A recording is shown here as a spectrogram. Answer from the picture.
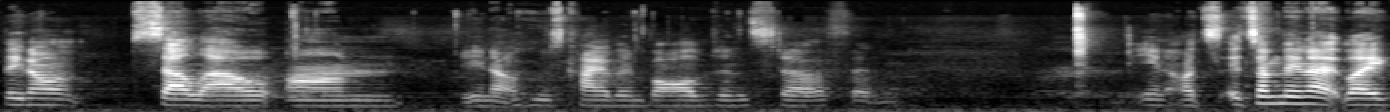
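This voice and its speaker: Speaking at a moderate pace with an American accent, a woman uses a fairly low pitch and fairly even intonation, leaving long, frequent pauses. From Minnesota, rural small town. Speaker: festival security worker and concierge. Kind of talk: casual chat. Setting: members' lounge.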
